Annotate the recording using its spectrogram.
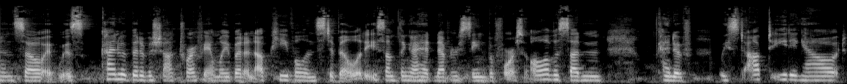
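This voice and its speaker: A woman speaks at a fairly quick pace in a medium pitch with an American accent and ordinary pitch variation. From North Carolina. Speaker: grief guide and podcast host. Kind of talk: interview conversation. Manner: casual, many fillers.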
